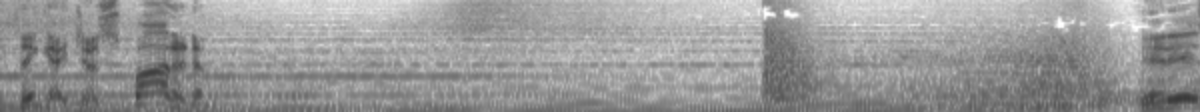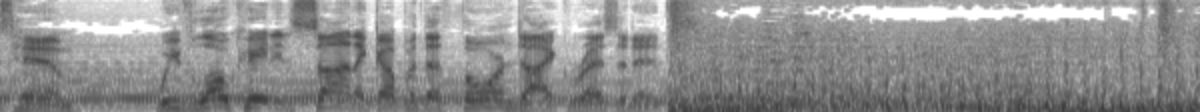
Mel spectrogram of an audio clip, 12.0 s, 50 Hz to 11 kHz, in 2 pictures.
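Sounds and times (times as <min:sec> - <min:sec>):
helicopter rotors chopping: 0:09.4 - 0:12.0.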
